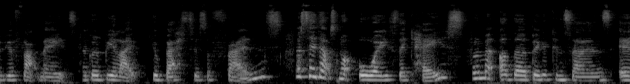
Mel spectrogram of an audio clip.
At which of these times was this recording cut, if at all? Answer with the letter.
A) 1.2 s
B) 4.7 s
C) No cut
B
